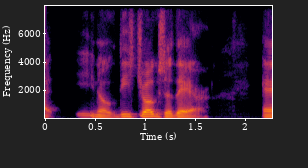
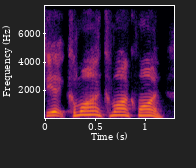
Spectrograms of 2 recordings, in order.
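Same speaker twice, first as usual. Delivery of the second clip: high-pitched, acted urging; eager beckoning; 10 semitones higher than usual. Retold gatekeeper urges traveller into supposed heaven, eager beckoning. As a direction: wave him in, playing the keen gatekeeper.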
